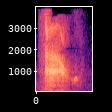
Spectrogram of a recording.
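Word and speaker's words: al (על): The word for is the word, according to the Ashkenazi pronunciation of Hebrew, al.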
